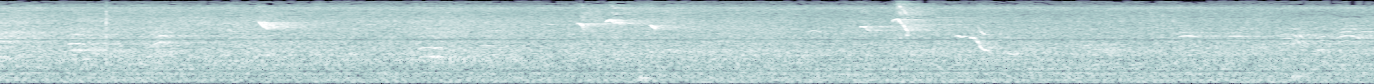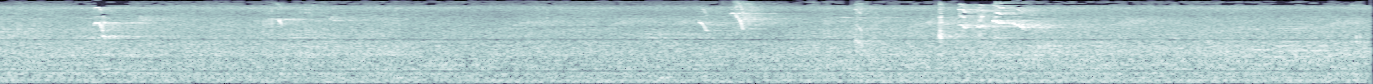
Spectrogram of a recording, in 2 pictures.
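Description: Outdoor ambience: a steady hiss of background noise with short, high bird chirps scattered through it, a few of them sliding down in pitch.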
